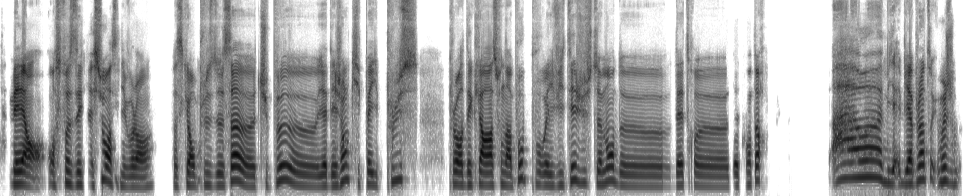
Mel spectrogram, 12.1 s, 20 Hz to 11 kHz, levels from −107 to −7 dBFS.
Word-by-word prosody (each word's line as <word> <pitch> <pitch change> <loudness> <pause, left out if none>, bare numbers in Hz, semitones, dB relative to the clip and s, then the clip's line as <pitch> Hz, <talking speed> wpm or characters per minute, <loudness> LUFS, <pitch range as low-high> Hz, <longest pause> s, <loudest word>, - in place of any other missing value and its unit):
Mais 160 0 +9
on - - +4
on 155 - -3
se - - -3
pose 165 -3 -1
des 155 0 0
questions 155 +7 +2
à 180 - +6
ce - - -11
niveau-là, 130 -1 -1 0.3
parce 140 - -6
qu'en 140 - +2
plus 150 -2 -9
de 145 - -3
ça, 195 +6 +6
heu, 135 -1 -1
tu 150 - -5
peux, 155 -7 -2
il 135 - -4
y - - +2
a - - +3
des 140 0 -2
gens 195 +6 +1
qui - - -7
payent 155 -3 -3
plus 205 +2 -3 0.4
pour 160 - -2
leur 155 -1 +5
déclaration 150 0 +5
d'impôts, 210 +11 +1
pour 155 -9 -6
éviter 150 +8 -4
justement 175 +1 -1
de 135 -3 -7
d'être, 150 0 -3
heu, 130 -1 -5
d'être 145 - -6
en 155 - -3
tort 200 +4 0 0.9
ah 240 +2 +2
ouais, 230 - +1
mais 175 - -9
il - - -6
y - - +3
a - - -8
il 160 - -11
y - - +4
a 165 - +7
plein 210 +2 +3
de - - -2
trucs. 225 - -9
Moi, 190 - +1
je 165 -4 -7
155 Hz, 265 wpm, -22 LUFS, 140-190 Hz, 0.9 s, Mais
